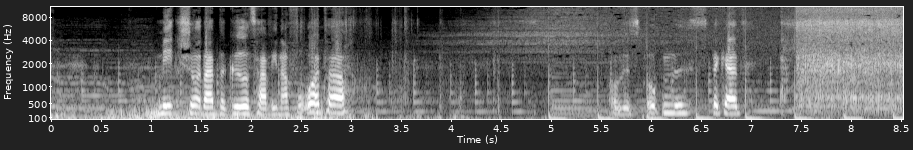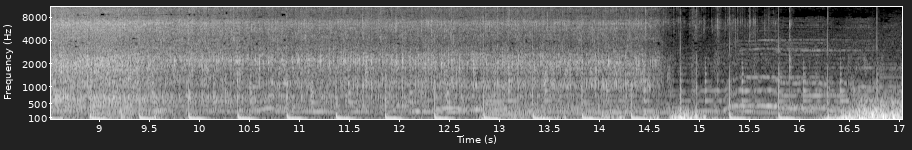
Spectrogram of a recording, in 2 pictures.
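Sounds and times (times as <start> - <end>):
background music with beat: 3.2 - 16.6
hose water gushing into tub: 7.3 - 15.5.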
